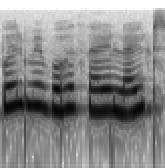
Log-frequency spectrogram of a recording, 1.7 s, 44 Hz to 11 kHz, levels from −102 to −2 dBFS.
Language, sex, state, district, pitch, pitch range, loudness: Hindi, female, Jharkhand, Garhwa, 310 Hz, 295-335 Hz, -11 LUFS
